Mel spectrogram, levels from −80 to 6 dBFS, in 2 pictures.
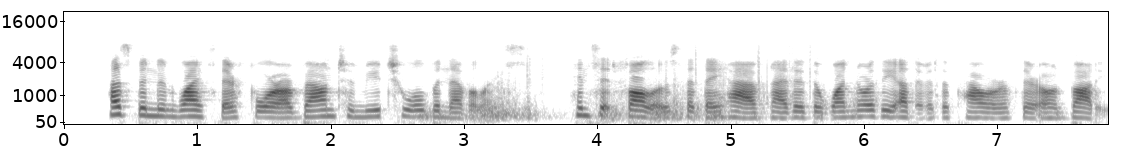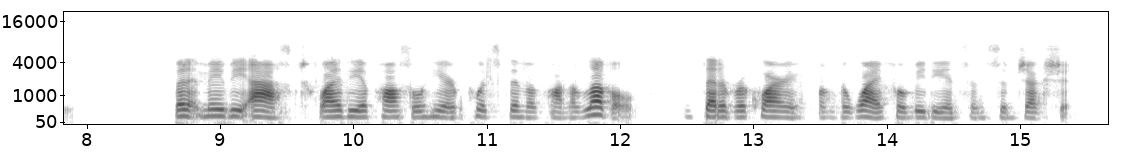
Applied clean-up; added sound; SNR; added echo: neural mask model DeepFilterNet 3.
